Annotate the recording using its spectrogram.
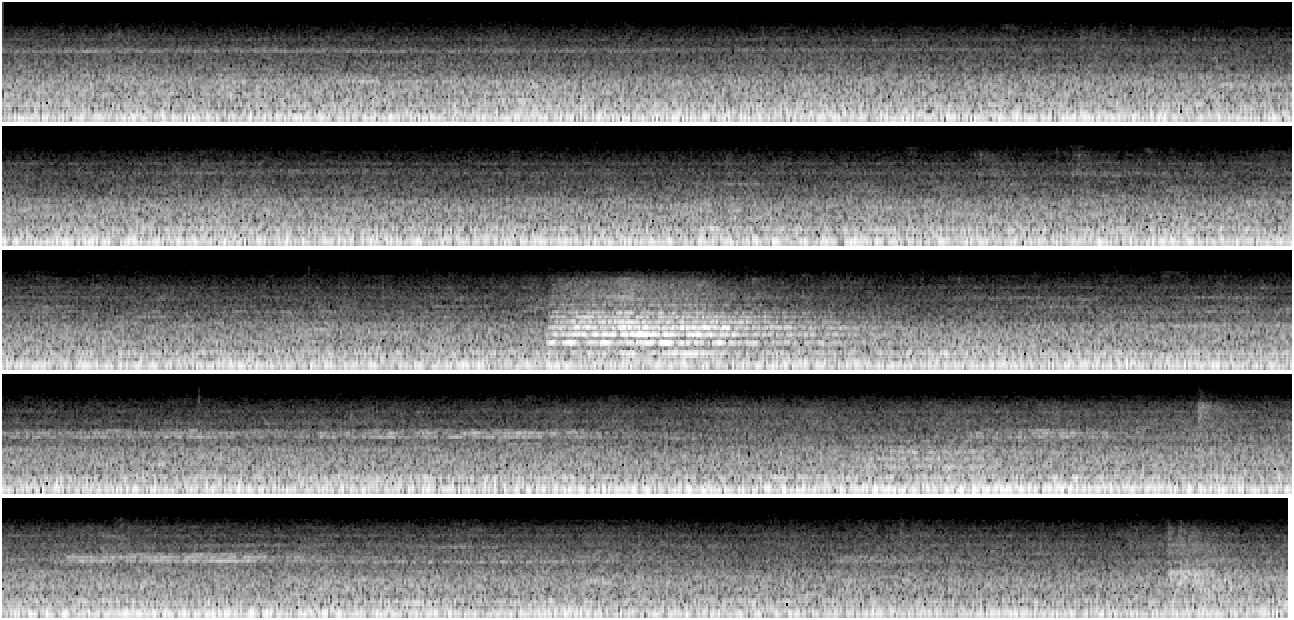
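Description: Steady background traffic rumble with a low hum, and one vehicle horn honk lasting about a second near the middle.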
